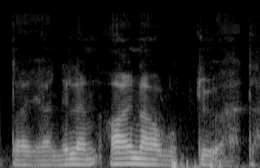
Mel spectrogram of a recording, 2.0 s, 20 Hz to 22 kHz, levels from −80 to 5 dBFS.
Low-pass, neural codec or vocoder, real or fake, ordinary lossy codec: 19.8 kHz; none; real; Opus, 16 kbps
